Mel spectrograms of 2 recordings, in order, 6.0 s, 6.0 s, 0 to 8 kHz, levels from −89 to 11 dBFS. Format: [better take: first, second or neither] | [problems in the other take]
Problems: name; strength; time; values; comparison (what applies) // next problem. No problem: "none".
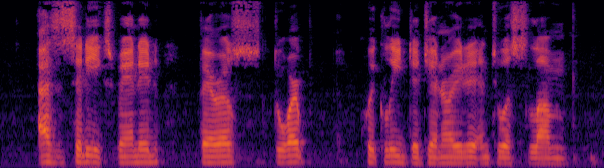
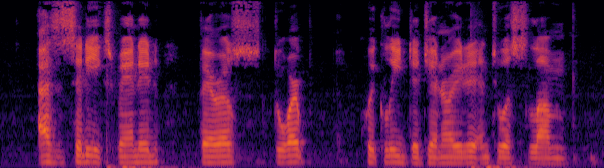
first | background sound (Clapping); 17 dB below the speech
